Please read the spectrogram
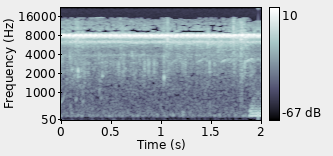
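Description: Steady high-pitched insect chirring, cricket-like, over faint background hiss. A man's voice begins at the very end.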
